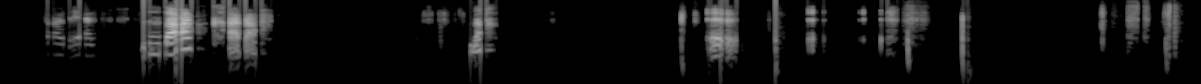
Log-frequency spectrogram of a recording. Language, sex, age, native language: Icelandic, female, 9, Icelandic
